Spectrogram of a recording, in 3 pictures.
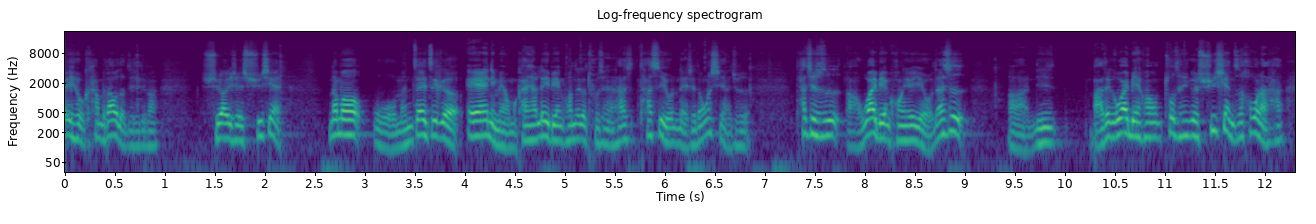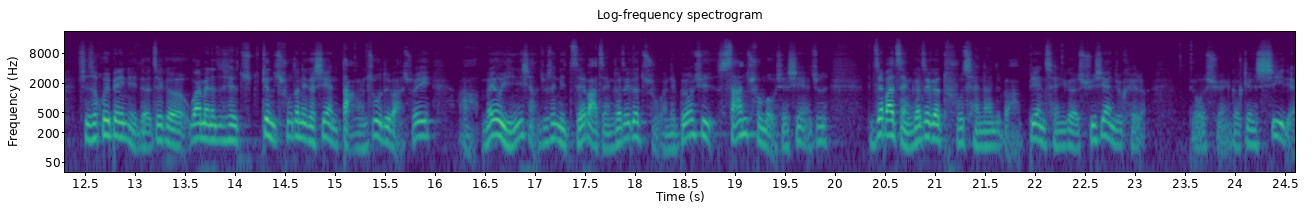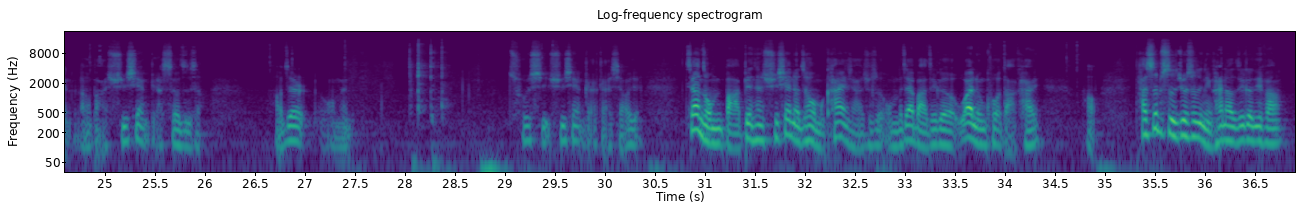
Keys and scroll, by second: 27.9 2, 28.2 Return.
